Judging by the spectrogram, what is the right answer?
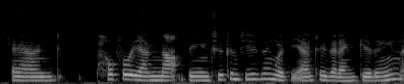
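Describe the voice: A woman speaks with fairly low pitch. Her tone is slightly mellow.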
